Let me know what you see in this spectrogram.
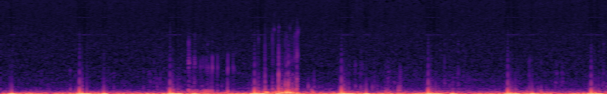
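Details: Body ASMR close-up recording of the belly: low gurgling rumbles and soft bubbling with repeated dull thumps; normal stomach growling (borborygmi).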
